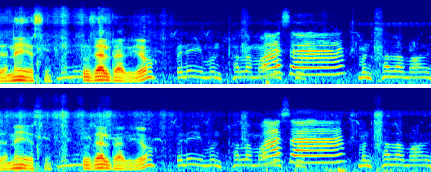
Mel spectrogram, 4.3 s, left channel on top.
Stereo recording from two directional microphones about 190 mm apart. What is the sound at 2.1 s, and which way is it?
Speech, 15° right (ahead or behind).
